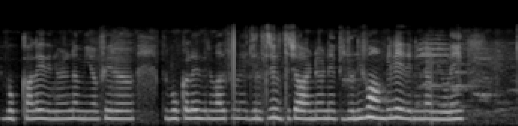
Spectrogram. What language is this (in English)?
Dogri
